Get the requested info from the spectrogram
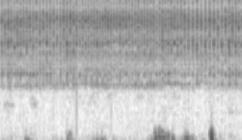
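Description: Bicycle rear hub's ratchet clicking as the chain is turned round by the cranks and runs over the cassette and rear derailleur while it is being oiled, with irregular low knocks from the drivetrain.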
